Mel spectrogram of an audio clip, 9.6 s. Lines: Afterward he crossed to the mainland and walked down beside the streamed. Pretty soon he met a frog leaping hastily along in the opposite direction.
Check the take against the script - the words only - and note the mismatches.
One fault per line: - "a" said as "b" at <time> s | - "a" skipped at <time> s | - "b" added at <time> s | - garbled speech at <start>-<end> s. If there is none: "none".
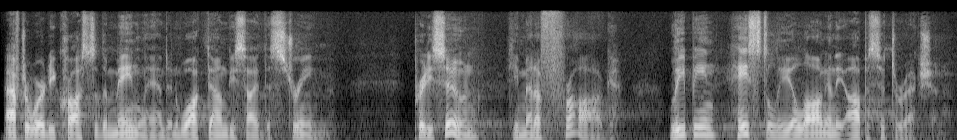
- "streamed" said as "stream" at 2.7 s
